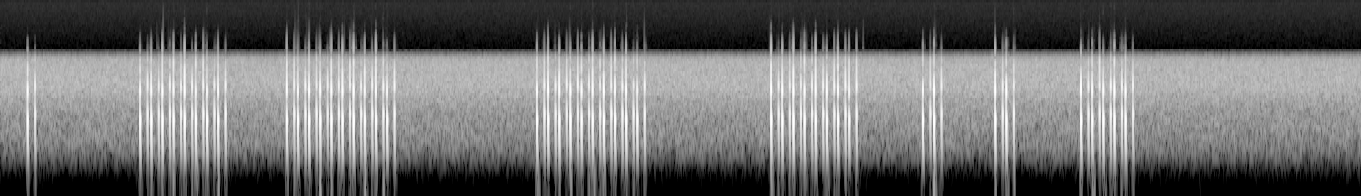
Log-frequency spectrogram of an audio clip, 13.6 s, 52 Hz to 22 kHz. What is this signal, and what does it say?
Pulse dialling, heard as clicks on a phone line, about 9 pulses a second, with phone line noise. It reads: 1 8 0 0 8 2 2 5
